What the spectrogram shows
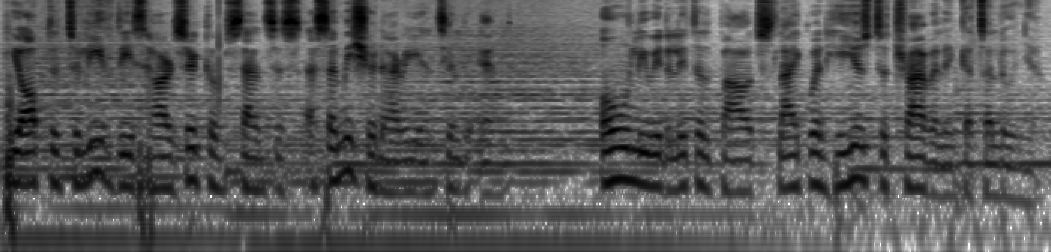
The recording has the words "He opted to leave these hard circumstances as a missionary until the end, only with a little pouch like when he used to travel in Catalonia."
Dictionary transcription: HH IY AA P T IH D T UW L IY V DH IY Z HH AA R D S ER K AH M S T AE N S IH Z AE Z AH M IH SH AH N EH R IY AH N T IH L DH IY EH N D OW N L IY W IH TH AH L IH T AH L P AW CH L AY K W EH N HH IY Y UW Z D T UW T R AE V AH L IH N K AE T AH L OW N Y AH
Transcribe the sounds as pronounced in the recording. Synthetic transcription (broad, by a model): HH IY AA P T IH D T UW L IY V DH IY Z HH AA R D S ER K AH M S T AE N S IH S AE S AH M IH SH AH N EH R IY AH N T IH L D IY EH N D OW N L IY W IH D AH L IH T AH L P AW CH L AY K W EH N HH IY Y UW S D T UW T R AE V AH L IH N K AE T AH L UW N Y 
